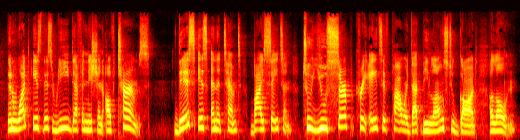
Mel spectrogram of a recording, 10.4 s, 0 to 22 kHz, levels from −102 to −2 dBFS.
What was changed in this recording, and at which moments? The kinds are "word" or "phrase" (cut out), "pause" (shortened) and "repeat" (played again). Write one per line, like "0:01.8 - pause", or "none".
none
